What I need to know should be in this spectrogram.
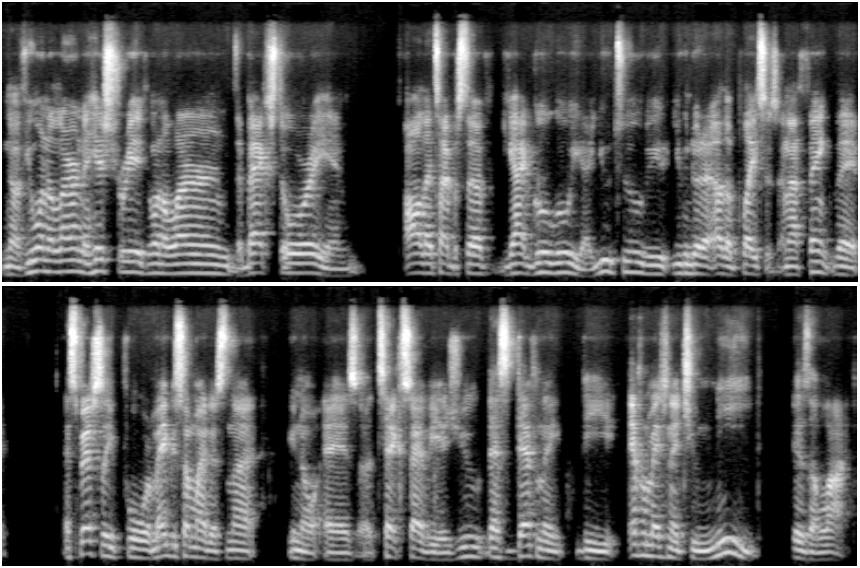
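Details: Adult male speaker; Normal conversational speech.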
